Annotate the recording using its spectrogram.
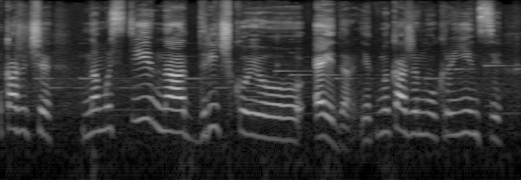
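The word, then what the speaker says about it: Adur: на мості над річкою Ейдер. Як ми кажемо українці, адур. І для мене це незбагненна загадка, чому Арун пишеться Арун і читається Арун, а Адур пишеться Адур, а читається Ейдер.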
